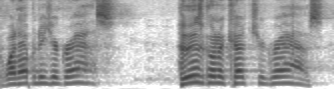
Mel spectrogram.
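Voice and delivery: high, mock-stern neighborhood letter; HOA letter voice. Pastor mocking the homeowners association letter, high prim voice. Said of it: "from the H O A that says".

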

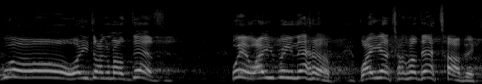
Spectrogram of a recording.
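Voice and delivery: high, loud mock-horrified Italian local; high, loud startled protest; alarmed Italian passerby. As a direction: play the spooked local backing away. Italians recoil from death talk.

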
